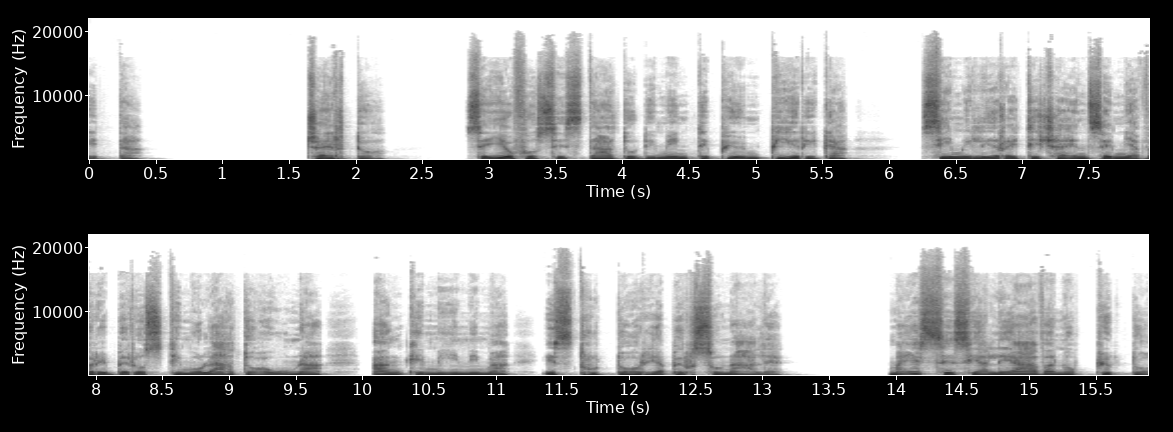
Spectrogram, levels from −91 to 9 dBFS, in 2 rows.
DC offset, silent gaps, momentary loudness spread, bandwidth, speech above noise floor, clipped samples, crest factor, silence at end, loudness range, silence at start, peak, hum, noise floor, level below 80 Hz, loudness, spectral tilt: 0.2%; none; 10 LU; 18 kHz; 70 dB; under 0.1%; 14 dB; 0 s; 3 LU; 0 s; -4 dBFS; none; -86 dBFS; -50 dBFS; -17 LUFS; -5.5 dB/octave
